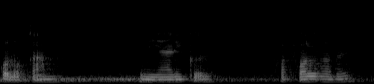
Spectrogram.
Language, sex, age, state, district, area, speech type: Assamese, male, 30-45, Assam, Sonitpur, rural, spontaneous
